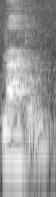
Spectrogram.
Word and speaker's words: Macklin: Macklin.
